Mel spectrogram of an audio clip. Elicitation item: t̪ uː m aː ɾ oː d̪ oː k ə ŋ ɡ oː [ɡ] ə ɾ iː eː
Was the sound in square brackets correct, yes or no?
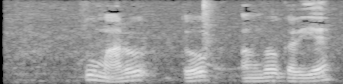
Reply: no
